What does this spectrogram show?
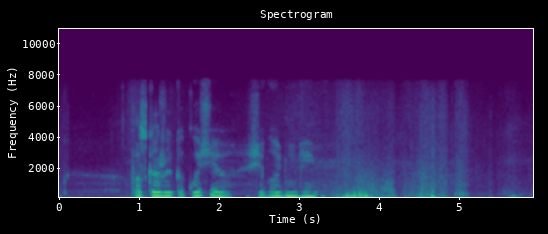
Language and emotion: Russian, neutral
